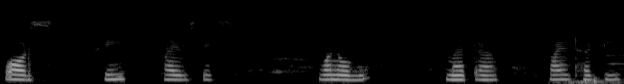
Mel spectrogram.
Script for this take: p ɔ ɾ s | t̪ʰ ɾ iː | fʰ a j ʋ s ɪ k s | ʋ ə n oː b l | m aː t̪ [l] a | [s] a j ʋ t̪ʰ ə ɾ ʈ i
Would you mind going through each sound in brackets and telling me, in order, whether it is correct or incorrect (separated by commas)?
incorrect, incorrect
